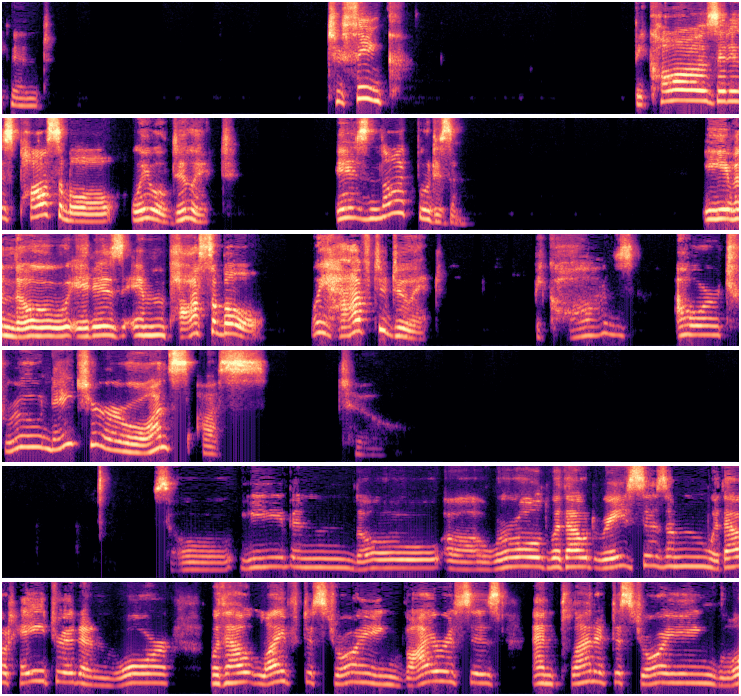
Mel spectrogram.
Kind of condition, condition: link, video call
